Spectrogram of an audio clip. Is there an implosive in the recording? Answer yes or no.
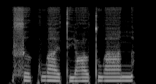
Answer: no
